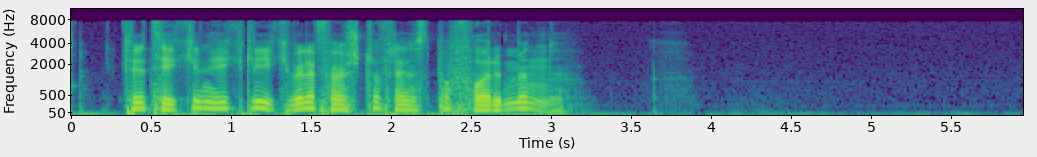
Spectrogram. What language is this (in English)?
Norwegian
